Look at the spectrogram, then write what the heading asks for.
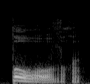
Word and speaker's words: pauvre: A, U together will produce this O sound. Pauvre.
